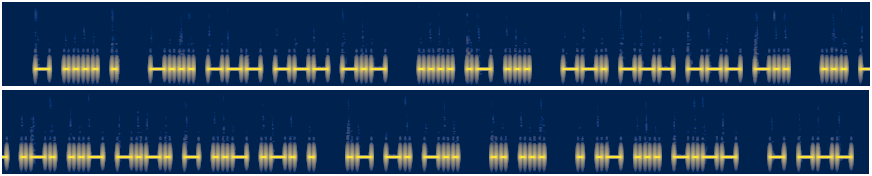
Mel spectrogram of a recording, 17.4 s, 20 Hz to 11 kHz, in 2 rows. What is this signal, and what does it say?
Morse code, heard as a keyed tone, about 25 wpm, 700 Hz. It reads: THE BOOK HAS GOOD STRUCTURE AND IS EASY TO
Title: Sentences from Top 1000 Words - Review Part 6 - 25wpm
